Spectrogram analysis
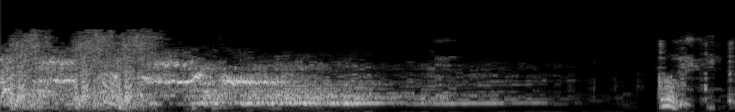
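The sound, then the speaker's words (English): A long black chrome-trimmed coupe roars off with its lights off. The loud, rough engine rush starts strong, then fades steadily over several seconds into near silence. “The car. See the car. The one that just gunned out.”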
